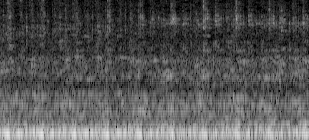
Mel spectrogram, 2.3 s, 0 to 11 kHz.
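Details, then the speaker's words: Freshly rebuilt budget Chevy 350 small block on the floor, 6 psi oil pressure: lumpy but even burble through loud open headers, with no knock or miss. Normal idle. "I apologize for the way the sound is on this. These headers are horrible, made this engine sound horrible."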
